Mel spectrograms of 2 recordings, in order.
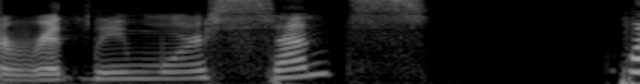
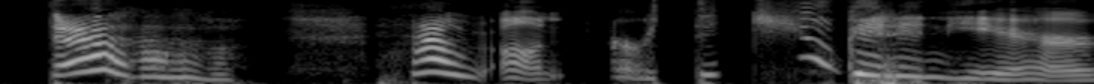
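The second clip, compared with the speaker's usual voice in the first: sudden, startled yelp of surprise; 4 semitones higher, 4 dB louder than usual. Narrating a game, the speaker voices a man caught off guard by the players: startled yelp. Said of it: "he sort of yelps like".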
